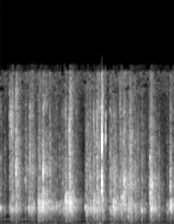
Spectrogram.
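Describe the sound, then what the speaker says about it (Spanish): A church congregation claps in quick, uneven bursts, faint and distant over a low hum. "Denle un fuerte aplauso pues al Señor."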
